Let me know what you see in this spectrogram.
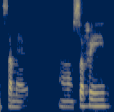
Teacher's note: दंत सा मतलब दांत पर जी जिह्वा टच करेगी, तो साफ सफाई ऐसे उच्चारण।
